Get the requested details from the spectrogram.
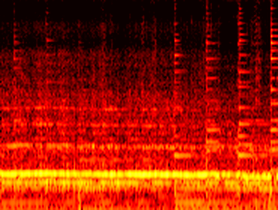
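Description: A loud steam whistle blares continuously as a train rumbles close by, its wheels clacking in a steady rhythm beneath the sustained wail. No voices are heard.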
